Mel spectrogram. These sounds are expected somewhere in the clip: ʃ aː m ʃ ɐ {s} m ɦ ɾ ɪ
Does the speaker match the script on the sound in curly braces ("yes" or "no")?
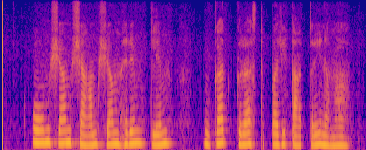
no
